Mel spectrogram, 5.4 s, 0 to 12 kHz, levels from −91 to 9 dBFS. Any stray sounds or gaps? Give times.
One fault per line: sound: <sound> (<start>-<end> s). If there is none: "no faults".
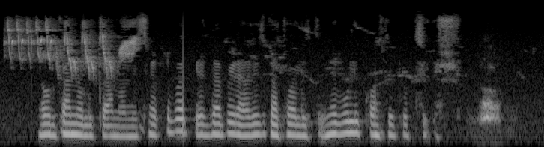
sound: bark (4.8-5.0 s)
